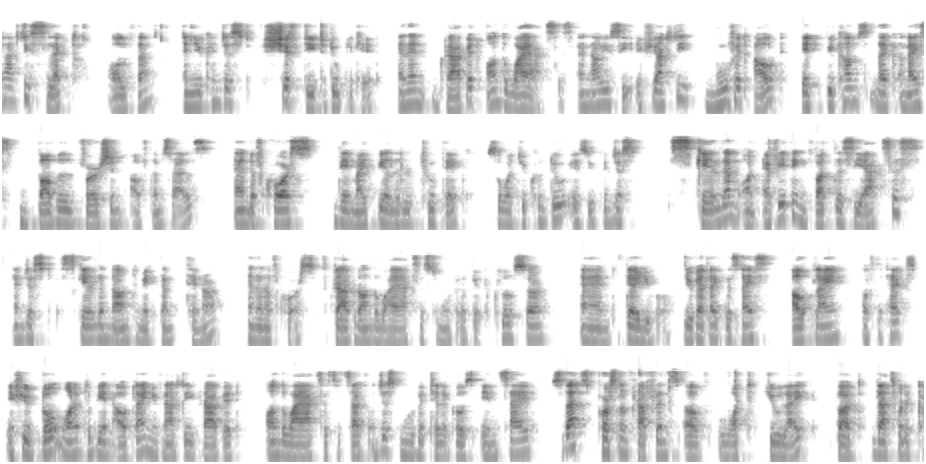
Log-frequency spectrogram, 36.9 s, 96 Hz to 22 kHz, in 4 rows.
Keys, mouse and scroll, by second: 0.2 right click, 0.8-1.6 shift+right drag, 1.9 shift+right drag, 2.9 shift+d, 4.7 g, 5.0 y, 11.3 shift+click, 12.4 scroll up 3, 13.8-14.2 scroll down 2, 14.2-14.5 scroll up 3, 16.3 s, 17.3 shift+z, 20.7 click, 21.8 g, 21.9 y, 24.6 click, 25.4-25.9 shift+middle drag, 29.3 g, 29.5 y, 34.0 click, 34.4 shift+space, 35.0 shift+space, 36.0 click.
